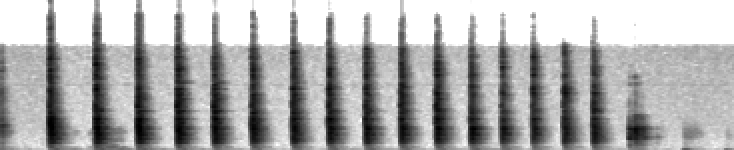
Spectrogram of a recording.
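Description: Hammer striking hot steel while forging an arrow pattern latch body, about fifteen sharp, evenly spaced blows in a steady rhythm, loud and close, with no talking.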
